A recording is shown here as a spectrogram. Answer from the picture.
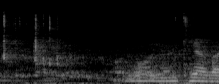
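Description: Computer keyboard being typed on: a few sharp, separate keystroke clicks as a word is typed and corrected. A low voice comes in during the last part.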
